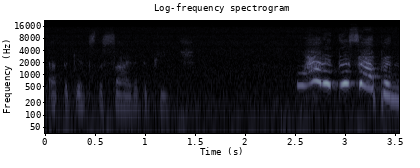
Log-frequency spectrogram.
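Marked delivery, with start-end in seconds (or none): 2.5-3.5 very high, loud wail; panicked cry. Acted. The creatures wail to each other, high and panicked. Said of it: "they cried".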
